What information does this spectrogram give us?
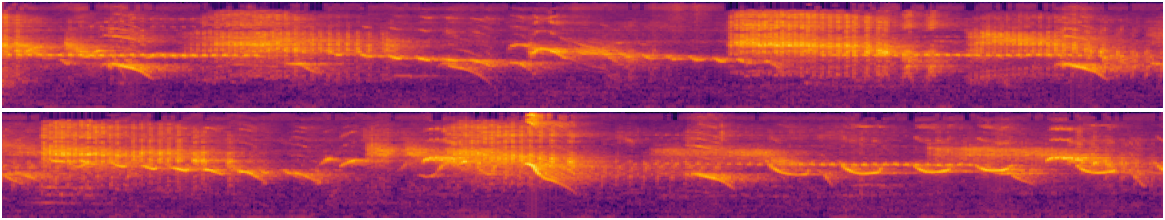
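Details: Common iora, male and female, in a lure recording: dense, overlapping high chirps and short downslurred whistles, some hooked notes, in bursts with abrupt starts, over faint low background noise.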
